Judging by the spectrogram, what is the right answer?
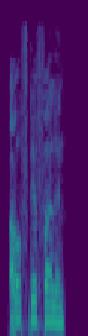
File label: "aufgefallen", German; adjectives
